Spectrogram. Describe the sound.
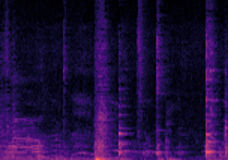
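Dishes and pots clatter in a few sharp, loud knocks and clinks spread over a few seconds, with a voice murmuring between the bangs.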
